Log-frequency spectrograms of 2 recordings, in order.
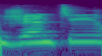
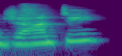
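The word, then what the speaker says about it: Jeanty: And yes, will I now be saying Ashton Genty like Plenty instead of Ashton Janty? 100%. Why? Because well, that's the only way I remember to say it correctly.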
